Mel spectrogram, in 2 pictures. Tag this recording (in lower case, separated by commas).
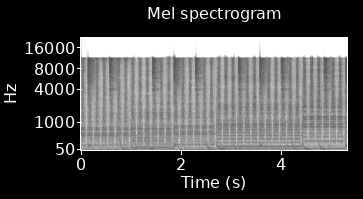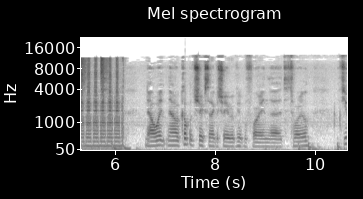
dubstep, electronic music, music, speech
